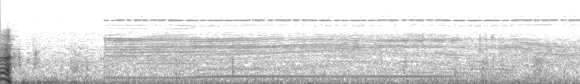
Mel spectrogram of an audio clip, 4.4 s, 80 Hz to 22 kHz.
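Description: Small RC plane's 1806 2300KV brushless electric motor and propeller droning faintly in the distance, stepping up slightly in pitch about a second and a half in and dying away near the end.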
